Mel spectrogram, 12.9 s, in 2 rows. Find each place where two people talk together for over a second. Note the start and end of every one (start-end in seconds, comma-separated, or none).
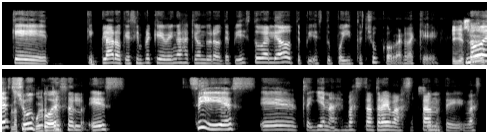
6.0-7.3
